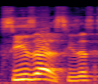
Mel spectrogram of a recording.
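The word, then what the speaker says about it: scissors: फिर देखिए सीजर्स यानी कैंची को सीजर्स कहते हैं, यहाँ पर भी एस साइलेंट है।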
